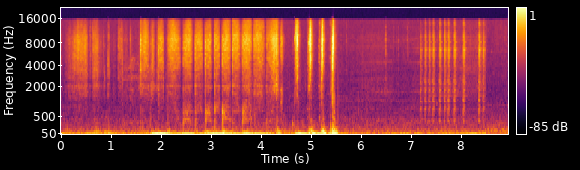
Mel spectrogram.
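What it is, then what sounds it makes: Vegetable-tanned leather sheet scratched with an awl. A metal awl tip is scratched along a line on a flat, thin panel of natural vegetable-tanned leather resting on a cutting mat. It makes a series of dry, rasping scrapes with bright, hissy strokes, loudest in a few sharp passes midway. The scraping then trails off into softer, quicker light scratches.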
